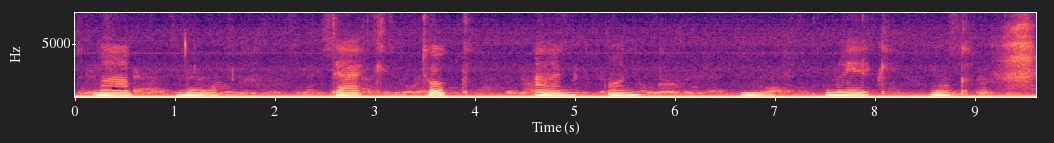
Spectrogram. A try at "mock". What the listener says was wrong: You want to say mock. It's not mook. Ma, ah, pot, mop, talk, on, mock. So that particular vowel sound.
